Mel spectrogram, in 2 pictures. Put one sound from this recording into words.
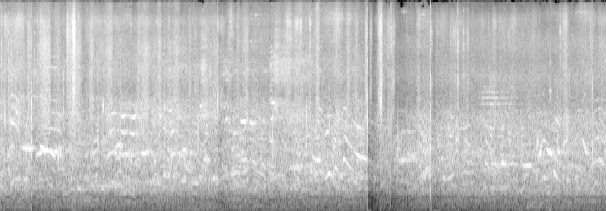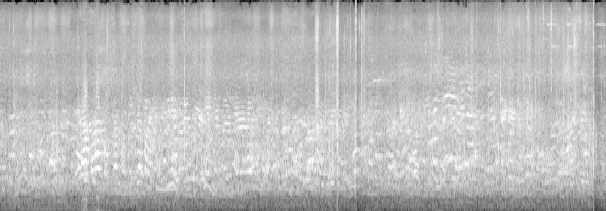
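A crowd of men and women chatter and shout nearby, outdoors in an open square.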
